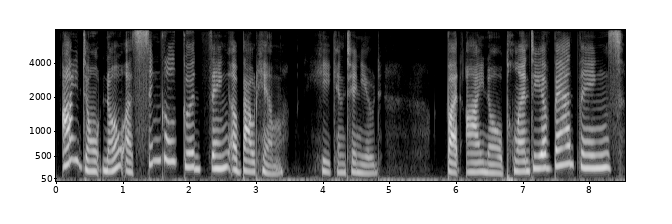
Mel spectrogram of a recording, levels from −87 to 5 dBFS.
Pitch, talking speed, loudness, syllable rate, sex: 240 Hz, 125 wpm, -18 LUFS, 3.4 syllables/s, female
